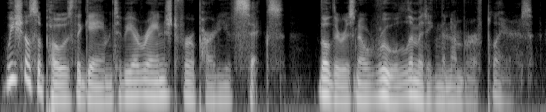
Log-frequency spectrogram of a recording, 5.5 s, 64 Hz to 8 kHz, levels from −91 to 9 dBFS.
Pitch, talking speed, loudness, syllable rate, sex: 115 Hz, 250 wpm, -20 LUFS, 6.4 syllables/s, male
